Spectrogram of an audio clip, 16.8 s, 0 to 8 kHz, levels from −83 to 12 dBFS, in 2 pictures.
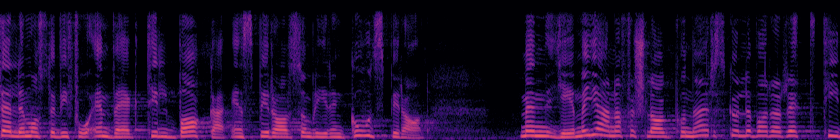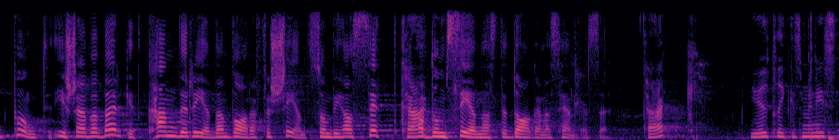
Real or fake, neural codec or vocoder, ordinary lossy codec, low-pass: real; none; none; 7.2 kHz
